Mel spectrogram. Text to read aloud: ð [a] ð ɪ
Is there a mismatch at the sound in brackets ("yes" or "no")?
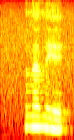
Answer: yes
